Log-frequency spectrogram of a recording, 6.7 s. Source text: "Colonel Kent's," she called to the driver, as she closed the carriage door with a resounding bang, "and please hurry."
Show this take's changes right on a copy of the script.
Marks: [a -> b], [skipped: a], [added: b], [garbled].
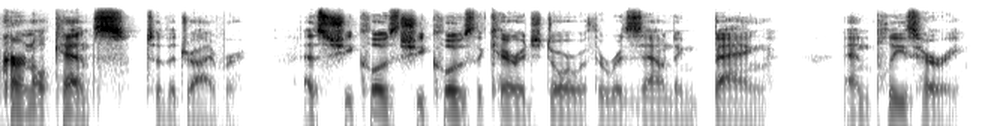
"Colonel Kent's," [skipped: she called] to the driver, as she closed [added: she closed] the carriage door with a resounding bang, "and please hurry."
